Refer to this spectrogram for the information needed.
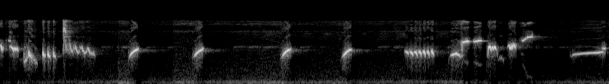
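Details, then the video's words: A white-rumped shama in a 'gacor' display. A burst of varied whistles is followed by single upslurred whistles spaced about half a second apart, then a warbled phrase and a long flat whistle. "Inilah aksi gacor super maut dari murai buntut panjang"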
